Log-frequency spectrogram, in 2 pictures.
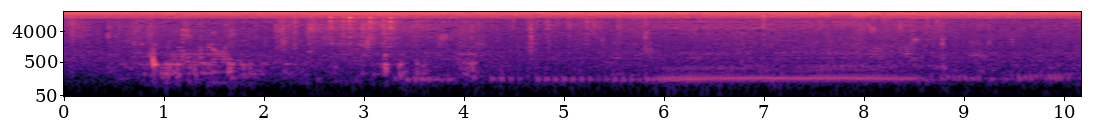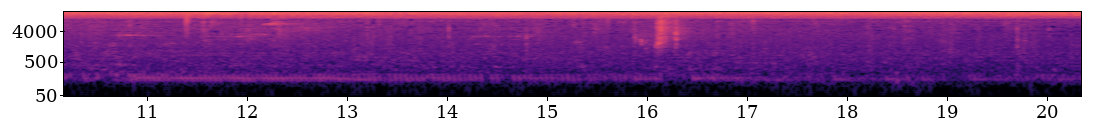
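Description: A baby monkey chews and nibbles on food.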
